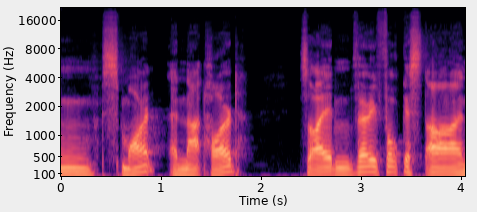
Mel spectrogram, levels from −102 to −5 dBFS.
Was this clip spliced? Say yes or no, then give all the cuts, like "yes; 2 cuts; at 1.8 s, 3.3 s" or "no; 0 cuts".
no; 0 cuts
